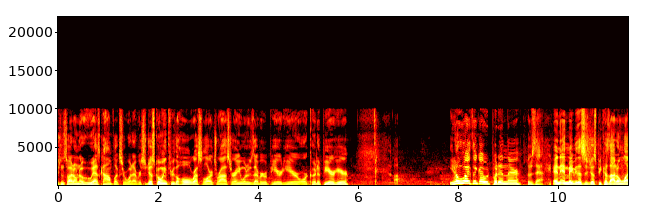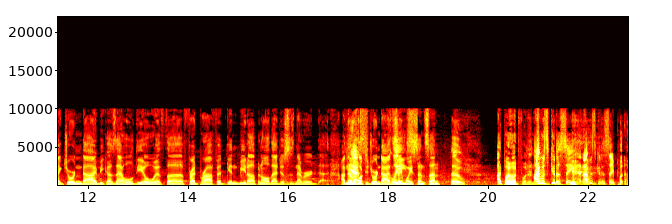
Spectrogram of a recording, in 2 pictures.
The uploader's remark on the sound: Recorded before the show at the historic Irving Theater in Irvington, a storied neighborhood in Indianapolis,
